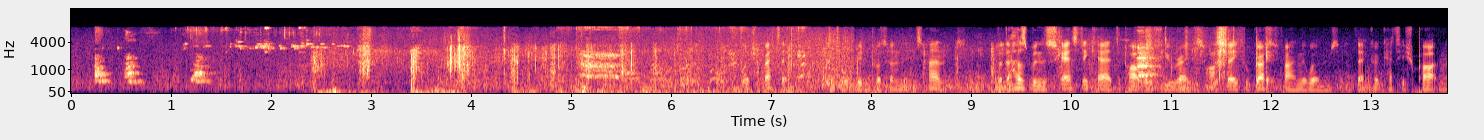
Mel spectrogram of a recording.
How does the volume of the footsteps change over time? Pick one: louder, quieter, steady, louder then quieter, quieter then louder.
quieter then louder.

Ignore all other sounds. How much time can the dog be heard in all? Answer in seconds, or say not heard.
6 s.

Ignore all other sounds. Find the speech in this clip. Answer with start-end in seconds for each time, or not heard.
6.5-13.7.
